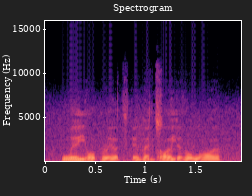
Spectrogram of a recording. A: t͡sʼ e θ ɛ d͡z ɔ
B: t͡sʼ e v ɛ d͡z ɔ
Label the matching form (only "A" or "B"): B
